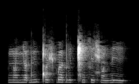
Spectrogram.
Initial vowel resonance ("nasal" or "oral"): nasal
